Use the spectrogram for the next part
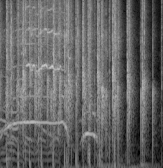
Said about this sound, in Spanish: Bueno, señores, eh, estamos felices de recibir aquí con un fortísimo aplauso. Vamos a darle aplauso.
